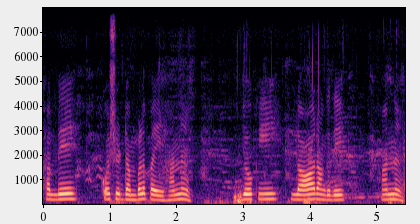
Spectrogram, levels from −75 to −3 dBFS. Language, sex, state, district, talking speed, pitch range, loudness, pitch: Punjabi, female, Punjab, Kapurthala, 120 wpm, 185-215 Hz, -18 LUFS, 205 Hz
